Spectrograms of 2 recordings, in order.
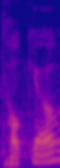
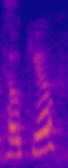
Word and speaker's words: Tokyo: learn how to say tokyo it's not tokyo not tokyo what is it tokyo tokyo tokyo tokyo it's two syllables not three they were talking about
